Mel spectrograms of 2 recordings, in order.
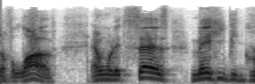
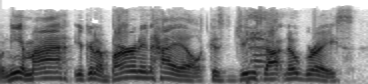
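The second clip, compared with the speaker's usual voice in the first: put-on Deep South American woman's accent. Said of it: "That's my Southern accent".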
